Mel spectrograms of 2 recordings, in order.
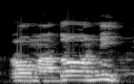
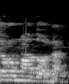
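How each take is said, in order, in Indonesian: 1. Kata ini diakhiri bunyi 'ni'. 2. Kata ini diakhiri bunyi 'na'. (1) "Yang benar adalah Ramadhani" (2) "kadang dibaca Ramadana"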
